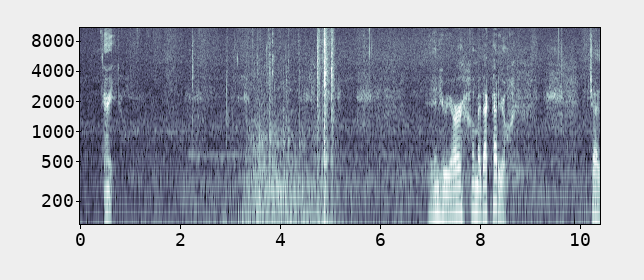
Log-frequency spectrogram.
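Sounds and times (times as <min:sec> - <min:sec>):
faint outdoor ambience: 0:00.0 - 0:10.3
speech: 0:00.5 - 0:00.8, 0:07.0 - 0:08.8
door opening clunk and scrape: 0:03.0 - 0:05.3
blinds rustling and sliding as pulled aside: 0:03.3 - 0:05.2.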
